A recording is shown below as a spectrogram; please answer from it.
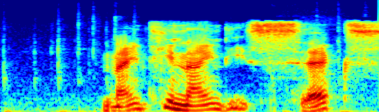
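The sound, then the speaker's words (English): Keyboard typing as someone types a search, heard as quick light clicks, mostly masked by a person talking over them. “I'm going to just type it in and look for it.”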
